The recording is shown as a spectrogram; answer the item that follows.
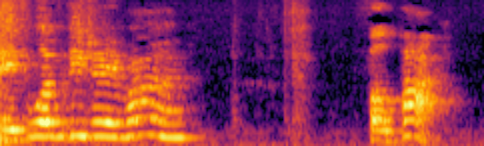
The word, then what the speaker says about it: faux pas: Faux pies. Okay. Faux pies? No, faux pas. Yeah, DJ said it right.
